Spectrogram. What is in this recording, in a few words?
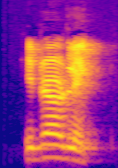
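"hidraulik", Malay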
